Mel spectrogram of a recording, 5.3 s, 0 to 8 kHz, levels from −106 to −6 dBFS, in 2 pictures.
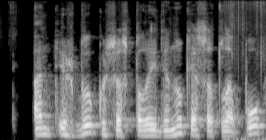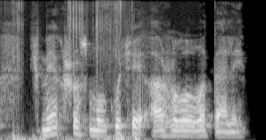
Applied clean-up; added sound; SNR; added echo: none; Tearing; 14 dB; none.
